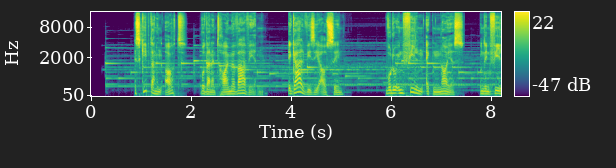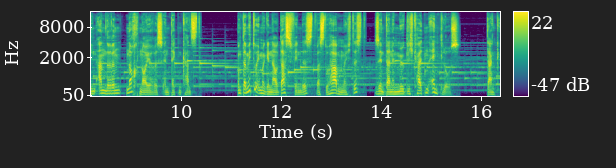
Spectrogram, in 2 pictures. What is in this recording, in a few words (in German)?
Werbung; ebay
